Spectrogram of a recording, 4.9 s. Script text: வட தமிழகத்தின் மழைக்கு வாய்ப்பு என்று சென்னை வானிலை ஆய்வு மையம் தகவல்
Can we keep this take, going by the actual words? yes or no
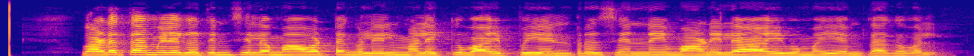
no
